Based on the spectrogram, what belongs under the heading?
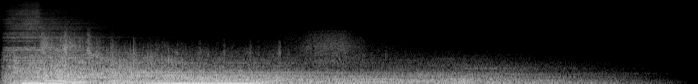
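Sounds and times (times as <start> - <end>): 
graveyard music stinger: 0.0 - 5.9.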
